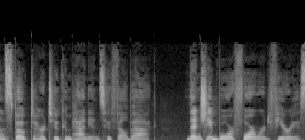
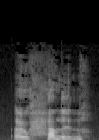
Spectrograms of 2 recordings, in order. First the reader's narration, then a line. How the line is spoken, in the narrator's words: moaned Margaret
